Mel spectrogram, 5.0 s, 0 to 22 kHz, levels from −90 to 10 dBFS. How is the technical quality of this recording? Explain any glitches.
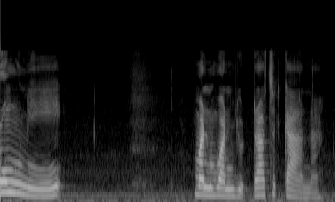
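The recording's main problem is that it plays back slow and low the whole way through. It's a wrong sample rate: the audio runs at about 0.73 times its proper speed, which fits 22 kHz material being played at 16 kHz with no conversion. Pitch drops by the same ratio, about 5.5 semitones, so the speech sounds deep, dragged and sluggish from start to finish.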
